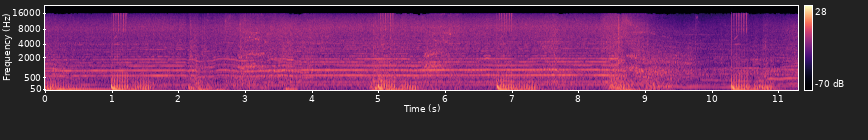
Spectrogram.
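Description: A race car's gears shift with sharp thumps.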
